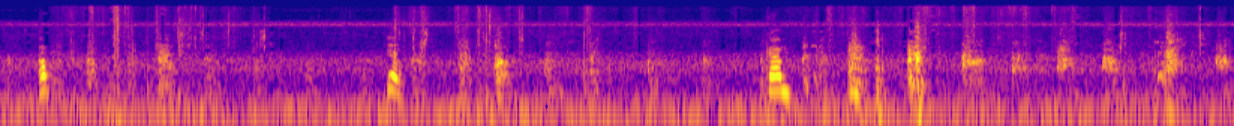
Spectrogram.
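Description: A Belgian Malinois makes short vocal sounds several times while working for a ball toy, between spoken obedience commands.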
